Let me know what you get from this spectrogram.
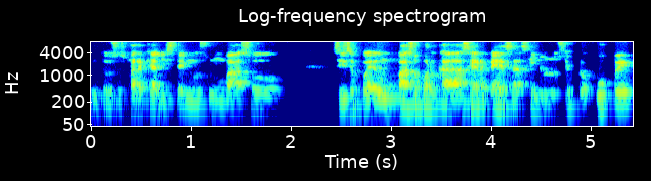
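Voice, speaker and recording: The background is quiet, with audible room echo. A man speaks with ordinary pitch variation. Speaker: beer tasting host. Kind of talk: tutorial. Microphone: webcam.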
